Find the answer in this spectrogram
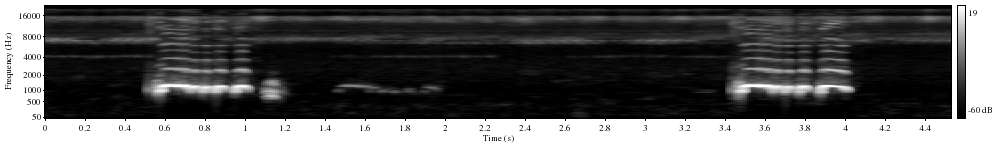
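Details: Wild local zebra dove call used to lure and trap birds by calling rivals: a rapid run of cooing notes ending in a held note, then faint descending coos, then the phrase repeats about three seconds later.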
